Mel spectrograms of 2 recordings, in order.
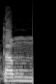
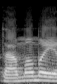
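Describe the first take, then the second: First: The two m sounds merge into one doubled m. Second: The two m sounds are separated by a vowel. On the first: This is the form actually spoken by the rule. "சட்டத்தின் பிரகாரம் தம்ம என்று தான் நம்ம சொல்லணும்" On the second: This is the underlying original form. "அதோட அசலில் இருக்கும்"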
